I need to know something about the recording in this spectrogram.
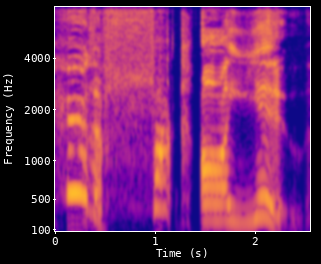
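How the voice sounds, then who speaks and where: A man voicing an irritable, hoarse Roman centurion in an audiobook, gruff and coarse in the way he talks. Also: on the high side, huge pitch swings, very slow, sharp tone, pitched above the performer's own voice, full character voice. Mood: rattled.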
